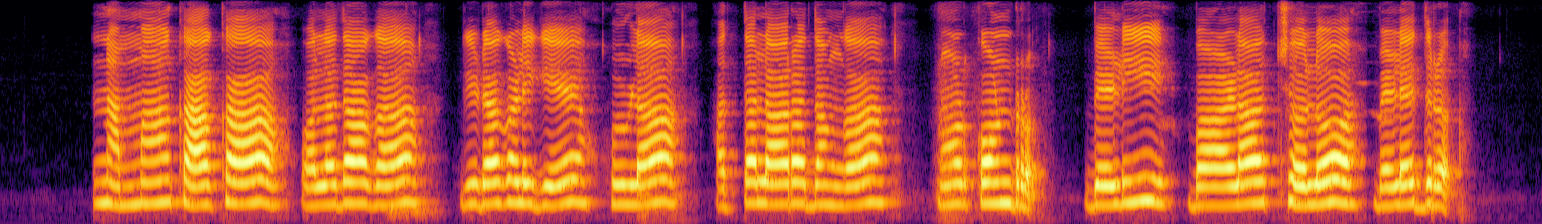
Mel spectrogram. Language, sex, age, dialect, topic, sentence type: Kannada, female, 18-24, Northeastern, agriculture, statement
